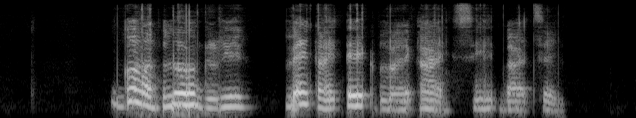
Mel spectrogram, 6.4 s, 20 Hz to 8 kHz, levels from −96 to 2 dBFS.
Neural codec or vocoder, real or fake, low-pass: codec, 44.1 kHz, 2.6 kbps, DAC; fake; 7.2 kHz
